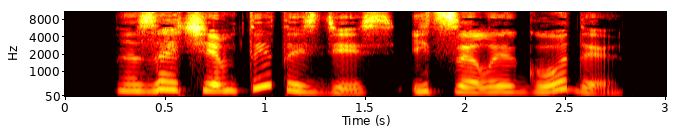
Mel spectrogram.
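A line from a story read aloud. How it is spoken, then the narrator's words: Childlike laughter. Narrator (Russian): Отвечала она, захохотала, как ребенок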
